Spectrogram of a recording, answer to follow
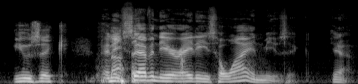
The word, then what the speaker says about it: Hawaii: Uh, uh, uh, I was listening to Jack Bishop one night and he referred to it as havi.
